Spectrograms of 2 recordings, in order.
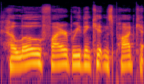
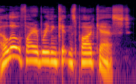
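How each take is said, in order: First: The greeting is read flat and plain. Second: The greeting is read with excited exclamation.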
